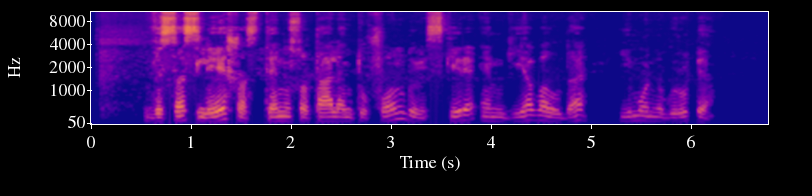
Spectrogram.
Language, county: Lithuanian, Klaipėda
